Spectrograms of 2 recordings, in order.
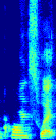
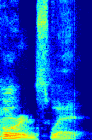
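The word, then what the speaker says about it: Corenswet: corn sweat I can't I really hope that's not how you say his name no no no no no no well no that kind of does look kind of like his name David Corin sweat yep sure is um my name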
